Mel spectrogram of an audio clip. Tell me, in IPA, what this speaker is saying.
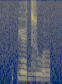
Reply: pʲ ɛ d͡z u lˠ

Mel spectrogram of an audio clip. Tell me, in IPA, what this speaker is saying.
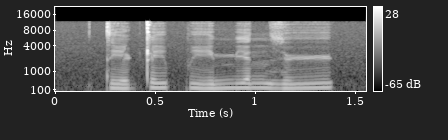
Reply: t i ʈ i p i mʲ ɛ n z y

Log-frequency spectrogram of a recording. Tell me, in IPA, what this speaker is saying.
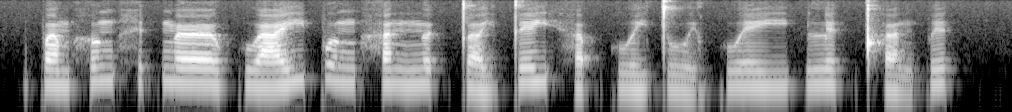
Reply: p ɐ˧ m h ʊ˥ ŋ h ɪ˥ k̚ m œː˧ kʷ aː˨˥ j p ʊ˧ ŋ h ɐ˧ n n̪ ɵ˧ t̚ t̪ ɐ˨˩ j t̪ e˥ j h ɐ˨ p̚ kʷ e˨ j t̪ uː˨˩ j kʷ e˧ j | l ɪ˧ k̚ pʰ ɐ˨˩ n p ɪ˥ k̚

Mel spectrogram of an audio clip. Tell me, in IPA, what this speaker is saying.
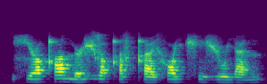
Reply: ç ə˞ qʰ ɑ n ə˞ ʒ z u qʰ ə z qʰ i x ɔ j t͡ʃʰ i ʒ u j æ n

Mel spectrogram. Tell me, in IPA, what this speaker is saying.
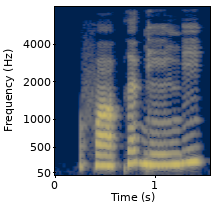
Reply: f ɔː˩ k ə˧˥˧ ɡ ĩː˩˧ ŋ i˥

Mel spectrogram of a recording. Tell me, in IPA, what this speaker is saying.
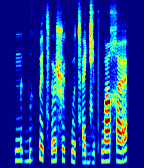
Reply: n ɯ ɡ͡b ɯ k͡p e t͡sʼ ɯ ʂ y k͡p u t͡sʼ æ d͡ʑ e pʰ w ɑ χ æ

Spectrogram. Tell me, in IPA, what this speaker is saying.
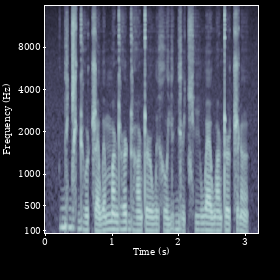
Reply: ɡʲ ʊ˦ d͡ʑ ɛ˨˦ ɖʱ u˨ ʈ͡ʂ æ˨ w ɛ˦ m ɑ̃˦ ɖʱ ə˞˦ ɖʱ ɑ̃˨ ʈ ə˞˨ w ɪ˨ x ʊ˨ j ɪ˦ ɡʲ ə˞˨ t͡ɕʰ i˦ w æ˦ w ɑ̃˦ ʈ ə˞˦ ʈ͡ʂ ə˦ ɽ ə̃˨

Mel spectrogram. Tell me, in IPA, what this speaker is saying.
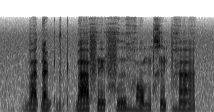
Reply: b a ɗ a ʈ ɡ ɔ ʈ ɡ͡b a f ẽ f ɯ ɦ ɔ m x ə̃ p ɦ ã

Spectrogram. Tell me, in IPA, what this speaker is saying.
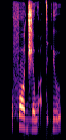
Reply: f ɔ d͡ʒ ə w ɑ̰ t ḭ ɾʲ u

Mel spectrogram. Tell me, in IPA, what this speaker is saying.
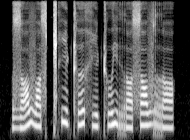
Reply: z ɒ˩˥ v ɒ˨ s ǁʰ i˥˨ ʈʰ ə˧˥˧ x i˨ ʈʰ ʊ˧˥˧ j r ɒ˨ s ɒ˦˥ v r ɒ˨

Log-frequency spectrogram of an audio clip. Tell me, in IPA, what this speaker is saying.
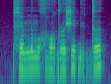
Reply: x ɛ m n ə m o x ɦ o lˠ ɡ ɹ ə ʃ e ɓ y ɡ d ə

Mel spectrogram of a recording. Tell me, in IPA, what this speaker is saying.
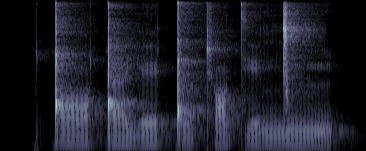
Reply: ǃ ɒː ǃ æ j e ǃ u cʰ ɒ tʲ e ŋ͡ǀ ĩː

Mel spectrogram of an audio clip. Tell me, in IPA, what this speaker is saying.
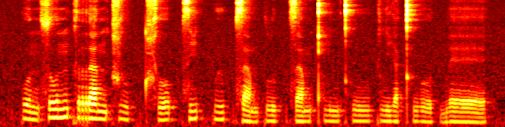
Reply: p o˨˩ n s o˦˥ n k r a˧ n t͡ɕ uː˨˩ k̚ t͡ɕʰ oː˥˩ p̚ s i˥˩ t̚ p ɯː˦˥ p̚ s a˩˦ m p l u˨˩ k̚ s a˦˥ m kʰ i˧ n kʰ w uː˦˥ k l i˧ a̯ kʰ w oː˨˩ t̚ b ɛː˧

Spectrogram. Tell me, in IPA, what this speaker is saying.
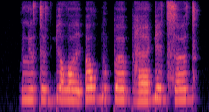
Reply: lʲ o t ø d ɠ i lˠ ɵ ɪ̯ ʔ œ lˠ b u p œ bʱ æ ɠ e d s œ d

